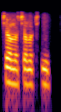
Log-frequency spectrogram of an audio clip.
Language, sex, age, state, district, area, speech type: Kashmiri, male, 18-30, Jammu and Kashmir, Kupwara, rural, conversation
